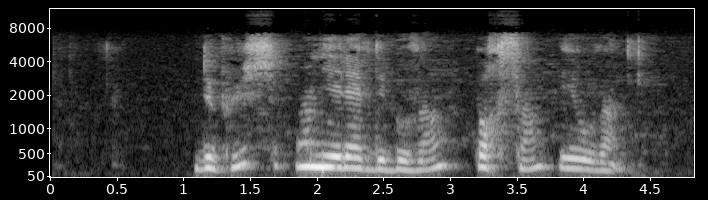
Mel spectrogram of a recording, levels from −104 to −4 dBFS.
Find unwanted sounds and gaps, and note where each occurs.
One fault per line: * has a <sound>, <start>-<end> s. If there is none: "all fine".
all fine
